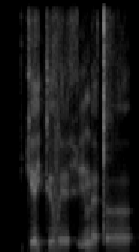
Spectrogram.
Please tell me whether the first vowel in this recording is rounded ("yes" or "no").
no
